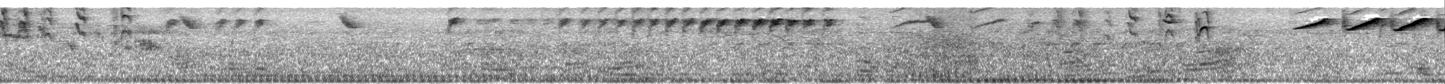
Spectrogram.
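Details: Five-colored sunbird confronting flock leaders during trapping: rapid high ticking notes, a quieter spell with faint talk, then three loud, sharply rising high whistles close together at the end.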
